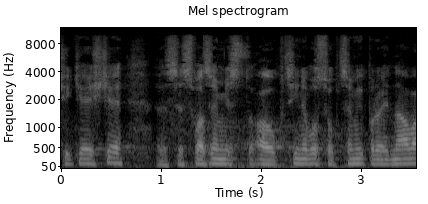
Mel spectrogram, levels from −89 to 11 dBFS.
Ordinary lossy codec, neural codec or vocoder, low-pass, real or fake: AAC, 32 kbps; none; 9.9 kHz; real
